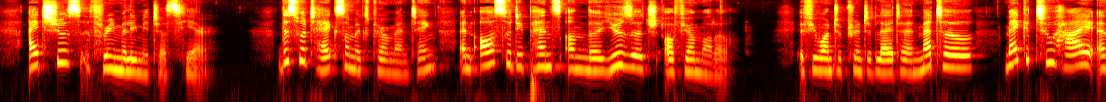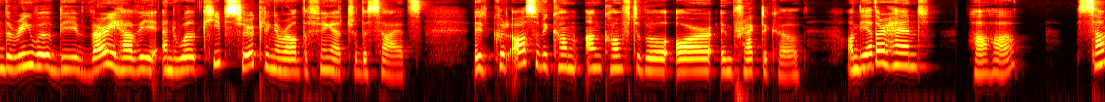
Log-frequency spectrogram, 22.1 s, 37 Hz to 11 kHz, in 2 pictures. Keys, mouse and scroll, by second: 0.2 z, 3.3 click, 3.6 shift+middle click, 4.6 shift+middle click, 7.9 click, 11.9 click, 14.0 shift+click, 14.5 shift+middle click, 17.0 shift+middle click, 17.2 shift+right click.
